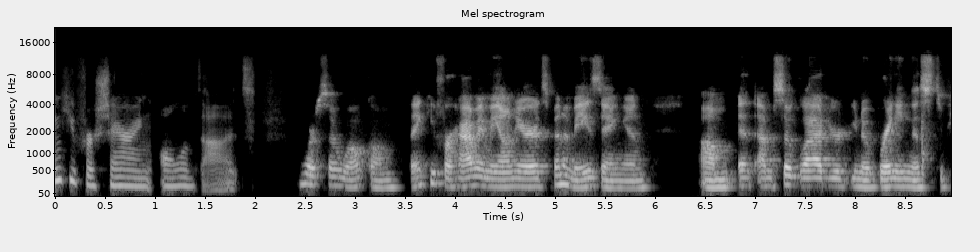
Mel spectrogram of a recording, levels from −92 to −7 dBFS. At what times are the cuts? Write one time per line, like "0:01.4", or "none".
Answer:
none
